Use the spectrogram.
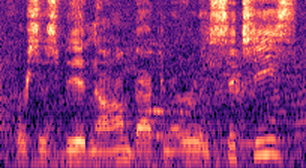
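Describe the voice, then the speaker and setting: Delivered at a moderate pace in an American accent, the speech carries audible room echo and noticeable background noise. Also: man. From Southern California. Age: 70s. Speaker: retired dentist. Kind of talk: interview. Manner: halting.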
